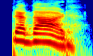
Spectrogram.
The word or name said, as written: प्रगाढ़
